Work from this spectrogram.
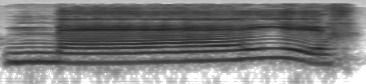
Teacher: paroxítona porque a sílaba forte é esse E, Meyer, que não termina em A, E, O, em ENS, ou seja, termina em R, tá?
